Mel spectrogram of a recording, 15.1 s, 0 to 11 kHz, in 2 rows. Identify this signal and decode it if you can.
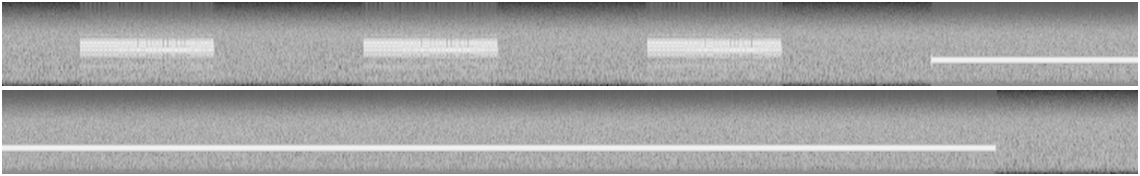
Emergency Alert System (SAME) tones (header bursts, then the 1050 Hz attention tone), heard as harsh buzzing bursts, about 520.83 baud, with radio hiss.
